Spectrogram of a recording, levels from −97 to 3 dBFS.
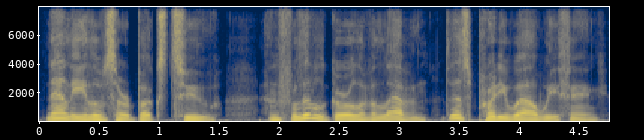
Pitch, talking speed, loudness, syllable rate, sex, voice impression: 150 Hz, 215 wpm, -16 LUFS, 5.5 syllables/s, male, masculine, adult-like, slightly soft, refreshing, sincere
